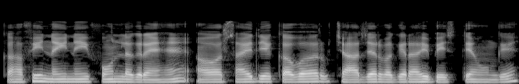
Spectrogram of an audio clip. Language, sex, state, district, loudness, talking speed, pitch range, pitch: Hindi, male, West Bengal, Alipurduar, -15 LUFS, 185 wpm, 115-125 Hz, 120 Hz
